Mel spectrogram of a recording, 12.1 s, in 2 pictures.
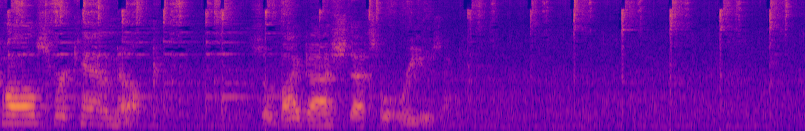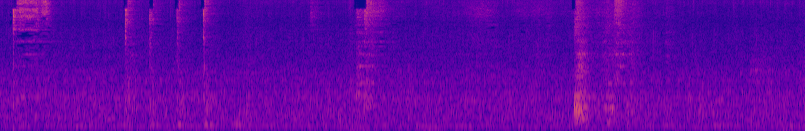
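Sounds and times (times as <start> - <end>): food sizzling in a skillet: 0.0 - 6.5, 8.7 - 11.1.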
